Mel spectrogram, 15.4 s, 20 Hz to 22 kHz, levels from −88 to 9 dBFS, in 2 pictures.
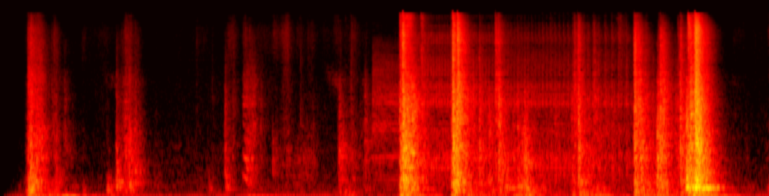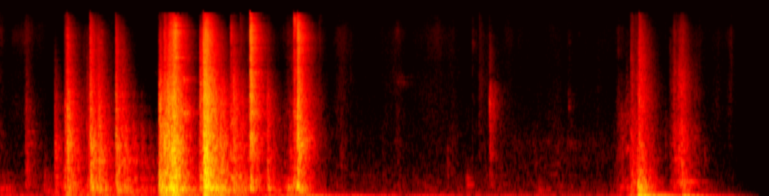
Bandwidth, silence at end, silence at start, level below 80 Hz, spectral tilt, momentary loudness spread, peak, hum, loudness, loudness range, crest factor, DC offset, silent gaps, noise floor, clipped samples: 16.5 kHz; 0.6 s; 0.25 s; -42 dBFS; -3 dB/octave; 24 LU; 0 dBFS; none; -24 LUFS; 17 LU; 28 dB; under 0.1%; none; -61 dBFS; under 0.1%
